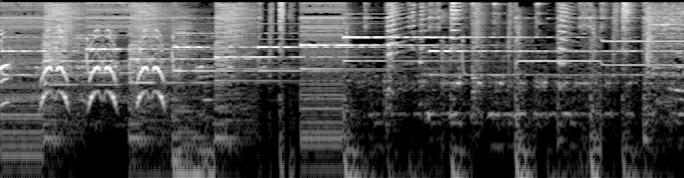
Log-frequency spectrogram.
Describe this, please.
these are some rEmixes of hello_flowers, the ones here are all the screaming pack hit with some major reverb
cut in audacity, tone and pitch taken down and multiplied compressed,
and run through D.blue Glitch, (mainly a stretcher a pass a crush and
then a gate etc.) There are also some pads made from Massive.
ambient, remix, ugly-organ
